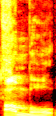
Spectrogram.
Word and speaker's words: Humble: just like Houston doesn't have the H. It has the long U, the Houston, and Humble, so the U there.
